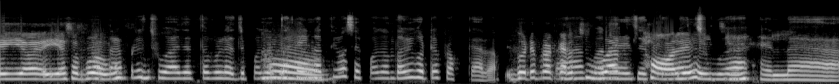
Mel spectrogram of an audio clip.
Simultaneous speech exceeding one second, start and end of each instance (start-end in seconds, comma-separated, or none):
5.6-7.4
